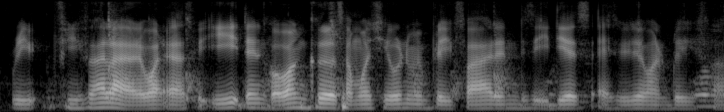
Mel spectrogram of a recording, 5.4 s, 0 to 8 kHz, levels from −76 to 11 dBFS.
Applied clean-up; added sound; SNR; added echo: none; none; none; none.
